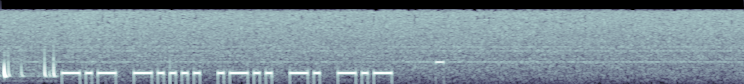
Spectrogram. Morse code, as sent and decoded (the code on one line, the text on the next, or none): none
